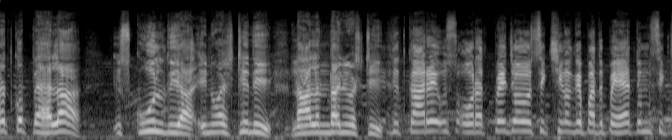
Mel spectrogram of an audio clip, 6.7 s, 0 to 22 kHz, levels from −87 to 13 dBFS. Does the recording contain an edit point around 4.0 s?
yes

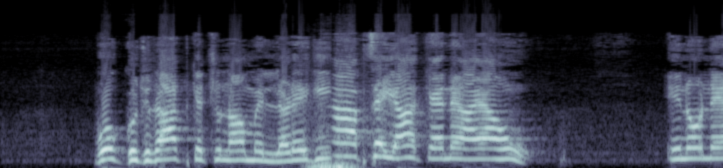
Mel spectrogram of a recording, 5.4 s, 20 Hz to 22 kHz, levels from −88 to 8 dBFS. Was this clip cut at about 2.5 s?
yes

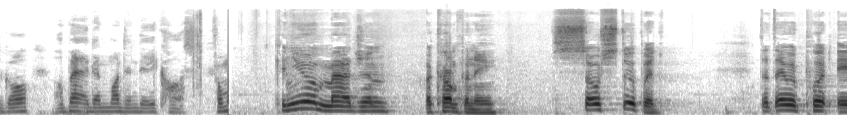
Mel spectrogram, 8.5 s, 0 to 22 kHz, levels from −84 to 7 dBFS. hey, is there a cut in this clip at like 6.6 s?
no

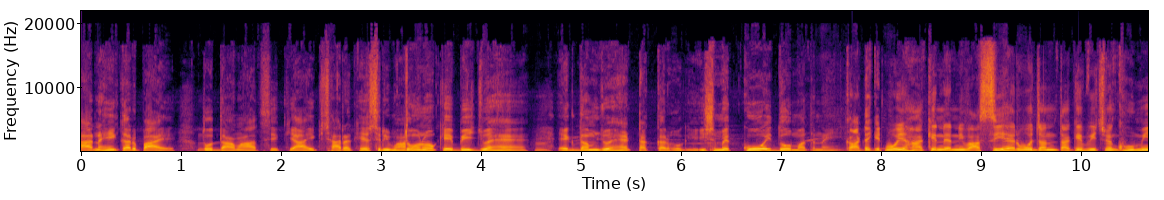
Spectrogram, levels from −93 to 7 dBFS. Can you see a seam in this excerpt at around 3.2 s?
yes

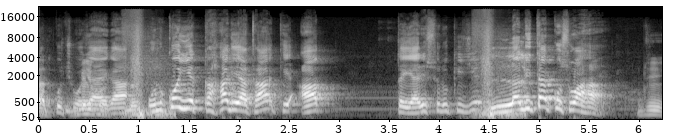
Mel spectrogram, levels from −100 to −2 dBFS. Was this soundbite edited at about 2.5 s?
no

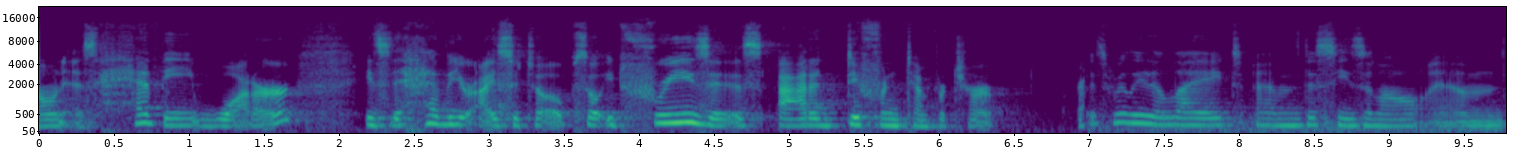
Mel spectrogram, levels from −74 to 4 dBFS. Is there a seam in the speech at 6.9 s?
yes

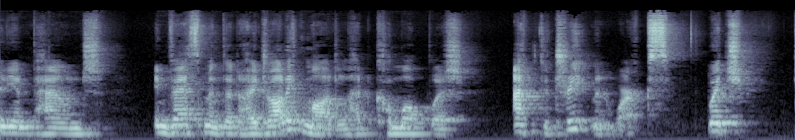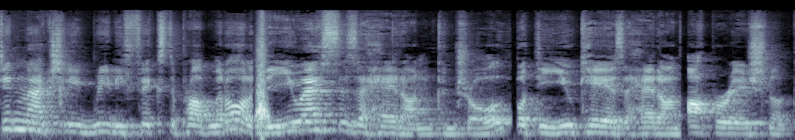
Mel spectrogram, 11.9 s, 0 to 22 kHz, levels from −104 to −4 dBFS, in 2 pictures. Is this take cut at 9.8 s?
yes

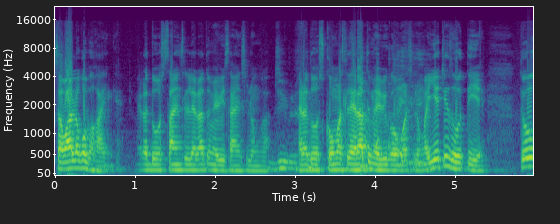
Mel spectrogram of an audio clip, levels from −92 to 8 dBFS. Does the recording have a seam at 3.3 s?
no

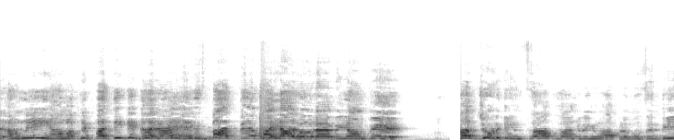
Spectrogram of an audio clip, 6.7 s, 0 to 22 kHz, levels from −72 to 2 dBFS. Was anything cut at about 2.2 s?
no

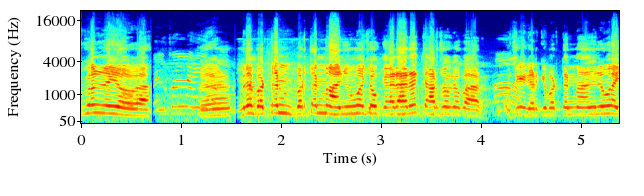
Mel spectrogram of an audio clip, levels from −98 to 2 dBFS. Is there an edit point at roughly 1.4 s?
yes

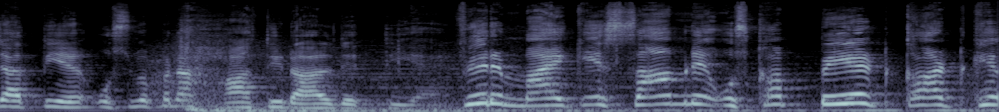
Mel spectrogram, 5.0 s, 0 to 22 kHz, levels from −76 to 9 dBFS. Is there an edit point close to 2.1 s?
yes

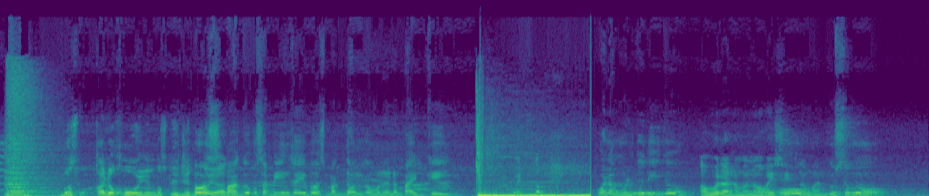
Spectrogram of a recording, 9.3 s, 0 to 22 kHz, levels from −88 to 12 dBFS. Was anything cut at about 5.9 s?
yes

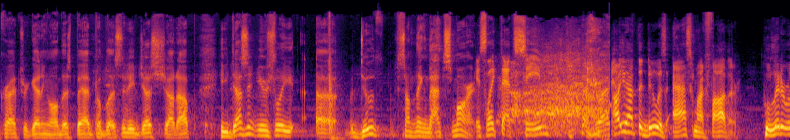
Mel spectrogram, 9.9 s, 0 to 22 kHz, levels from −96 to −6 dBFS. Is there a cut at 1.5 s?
no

